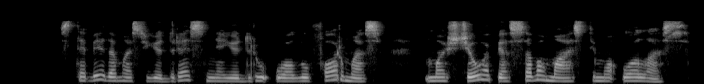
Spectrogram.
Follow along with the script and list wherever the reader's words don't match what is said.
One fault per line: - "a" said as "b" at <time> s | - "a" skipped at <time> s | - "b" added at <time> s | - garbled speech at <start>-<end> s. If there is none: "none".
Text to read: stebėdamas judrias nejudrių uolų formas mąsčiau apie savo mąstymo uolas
none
